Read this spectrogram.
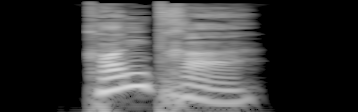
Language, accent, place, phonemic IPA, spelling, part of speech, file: German, Germany, Berlin, /ˈkɔntʁa/, Kontra, noun, De-Kontra.ogg
- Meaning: 1. double 2. con (disadvantage)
